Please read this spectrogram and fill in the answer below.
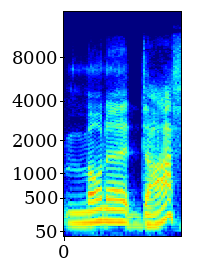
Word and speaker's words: Mona Das: So my next guest here is Mona Das. Am I pronouncing your name correctly?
